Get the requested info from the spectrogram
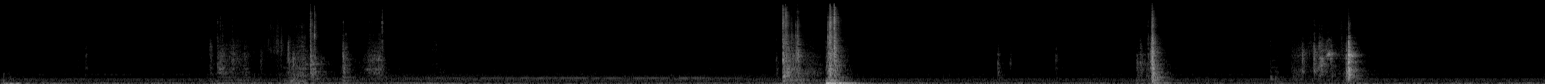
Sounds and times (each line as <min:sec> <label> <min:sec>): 0:02.1 Opening and closing doors 0:04.0
0:07.7 Opening and closing doors 0:08.7
0:11.4 Opening and closing doors 0:11.8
